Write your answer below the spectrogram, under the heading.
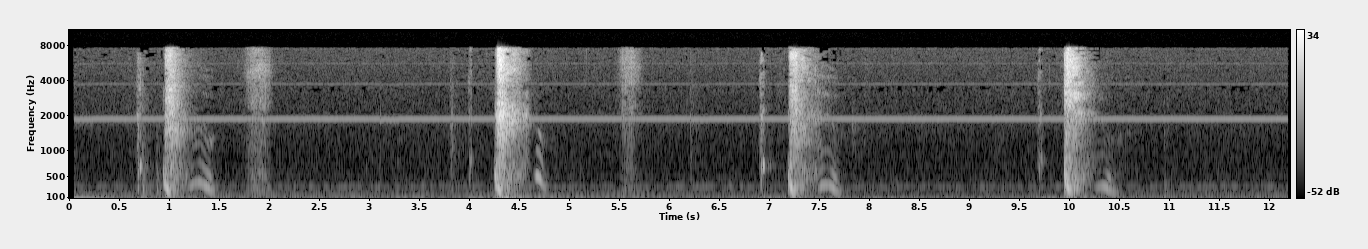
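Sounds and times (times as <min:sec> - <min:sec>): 
woman sneezing: 0:00.7 - 0:01.5, 0:04.3 - 0:04.8, 0:06.9 - 0:07.8, 0:09.9 - 0:10.5.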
